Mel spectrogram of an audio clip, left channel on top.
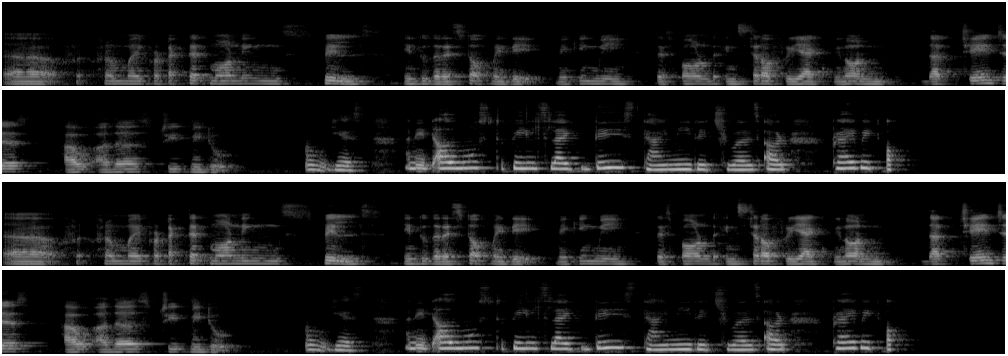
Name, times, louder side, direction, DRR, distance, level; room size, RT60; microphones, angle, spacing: voice 1, 0.0-3.8 4.0-6.2 6.5-8.8 9.2-10.3 10.6-12.3, right 2 dB, 25° right, 6 dB, 1.5 m, -36 dB
voice 2, 13.1-18.9, left 1 dB, 15° left, 11 dB, 0.4 m, -28 dB
9.8 x 6.0 x 6.8 m, 0.42 s
head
